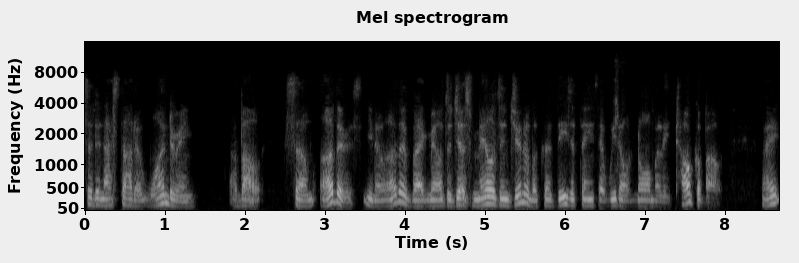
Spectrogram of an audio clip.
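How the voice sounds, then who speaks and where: A man with a Southern US accent speaks at a fairly quick pace and medium pitch. The sound is dry and close with no echo, and the background is quiet. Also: ordinary pitch variation. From US South. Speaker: clinical psychologist and Marine veteran. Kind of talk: interview. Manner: hesitant, many fillers.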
